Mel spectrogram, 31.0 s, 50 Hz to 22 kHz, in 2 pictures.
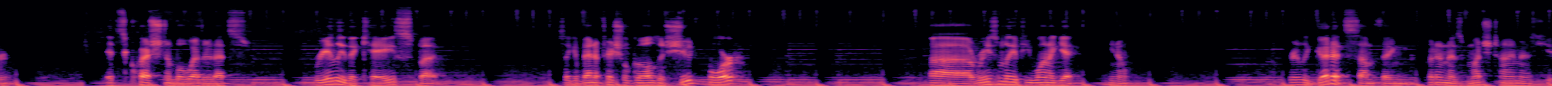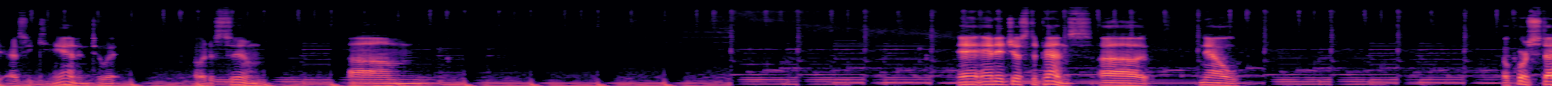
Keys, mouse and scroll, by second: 0.7-1.8 middle drag, 2.1 middle click, 3.9 middle click, 4.5 middle click, 5.6 middle click, 6.3 shift+middle click, 7.8 shift+d, 11.5 e, 14.2 middle click, 14.7 middle click, 15.1 middle click, 16.4 middle click, 21.1 middle click, 21.8 shift+middle click, 22.3 middle click, 25.0 middle click, 26.1 middle click, 27.6 middle click, 28.9 shift+middle click, 30.1 middle click.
